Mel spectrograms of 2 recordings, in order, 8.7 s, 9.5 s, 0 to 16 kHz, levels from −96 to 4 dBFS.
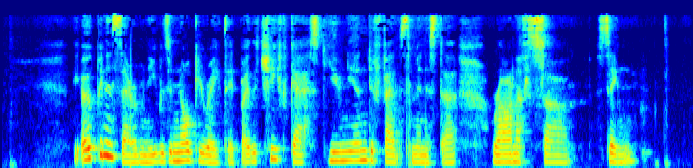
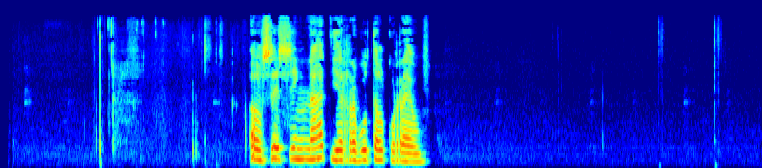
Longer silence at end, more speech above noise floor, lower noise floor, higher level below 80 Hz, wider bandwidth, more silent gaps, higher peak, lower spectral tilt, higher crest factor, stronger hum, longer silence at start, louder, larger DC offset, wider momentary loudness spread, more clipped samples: second, 0.7 s vs 4.2 s; second, 36 dB vs 58 dB; second, -61 dBFS vs -75 dBFS; first, -62 dBFS vs -74 dBFS; about the same, 12 kHz vs 11.5 kHz; neither; second, -6 dBFS vs -2 dBFS; about the same, -4.5 dB/octave vs -4.5 dB/octave; about the same, 20 dB vs 22 dB; neither; second, 0.95 s vs 1.4 s; second, -25 LUFS vs -18 LUFS; neither; second, 14 LU vs 22 LU; neither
